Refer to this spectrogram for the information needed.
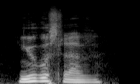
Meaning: Yugoslav, Yugoslavian
- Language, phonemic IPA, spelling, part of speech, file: French, /ju.ɡɔ.slav/, yougoslave, adjective, Fr-yougoslave.ogg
